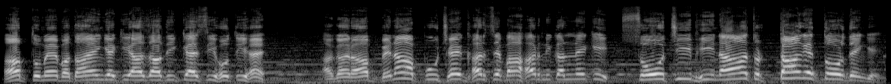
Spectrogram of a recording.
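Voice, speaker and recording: A man playing strict middle-aged patriarch, raised high pitch, drawn-out scolding, domineering, threatening, cartoon drama. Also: a bit bright, soft background music. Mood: menacing anger.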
